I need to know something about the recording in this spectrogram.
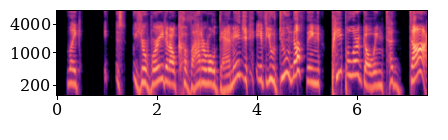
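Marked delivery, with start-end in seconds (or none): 1.5-7.4 play-acted high, loud, drawn-out screamed yell. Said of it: "screaming at him like".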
